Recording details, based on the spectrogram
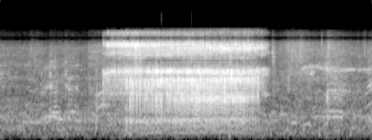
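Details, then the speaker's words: Nasal snoring: a single loud, hissing breath through the nose rising and fading over about a second and a half. "Estamos viendo y escuchando los poderosos sonidos que se emiten de sus propias narices."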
